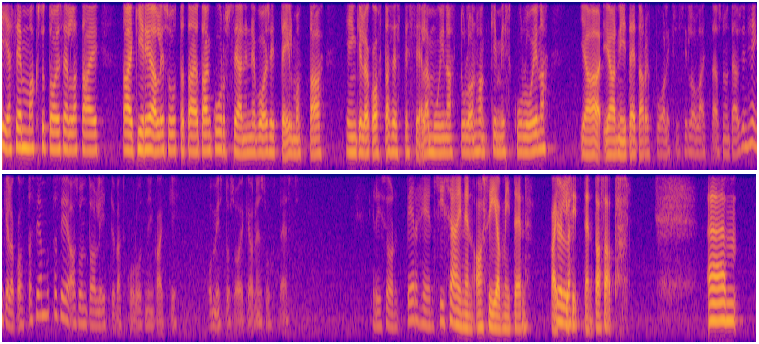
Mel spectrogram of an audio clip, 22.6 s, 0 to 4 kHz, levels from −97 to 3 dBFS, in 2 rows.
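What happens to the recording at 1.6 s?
Nothing goes wrong at 1.6 s: the audio carries on intact through that moment, with no dropout, glitch or distortion to be heard.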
